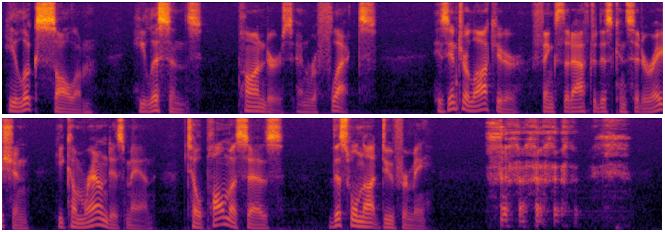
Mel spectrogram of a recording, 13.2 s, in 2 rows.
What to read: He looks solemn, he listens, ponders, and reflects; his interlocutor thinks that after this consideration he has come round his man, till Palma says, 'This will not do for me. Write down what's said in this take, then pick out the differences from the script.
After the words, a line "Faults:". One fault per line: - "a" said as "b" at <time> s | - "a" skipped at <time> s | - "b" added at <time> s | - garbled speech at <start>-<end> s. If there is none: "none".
He looks solemn, he listens, ponders, and reflects; his interlocutor thinks that after this consideration he come round his man, till Palma says, 'This will not do for me.
Faults:
- "has" skipped at 7.2 s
